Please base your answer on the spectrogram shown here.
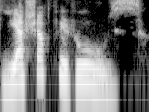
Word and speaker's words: Yasha Firooz: And can you just pronounce that man's name? Oh my God, it's Yasha Firouz.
